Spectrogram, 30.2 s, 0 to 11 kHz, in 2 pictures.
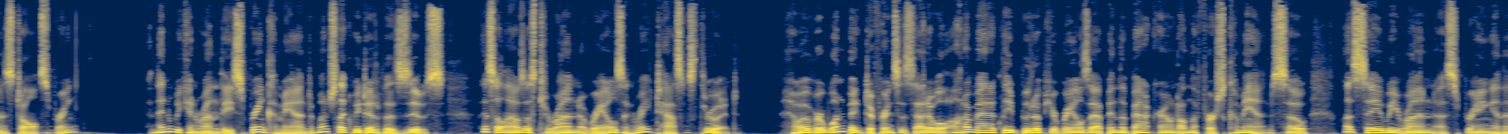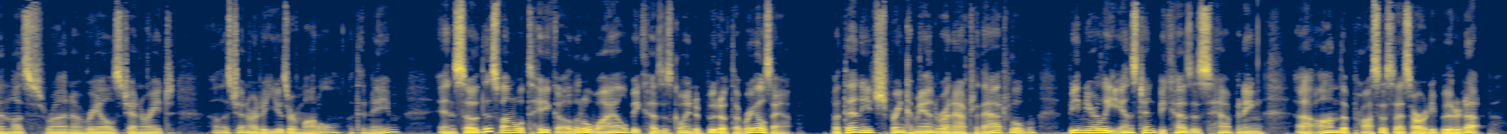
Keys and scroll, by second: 11.6 super+k.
